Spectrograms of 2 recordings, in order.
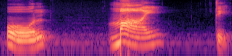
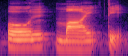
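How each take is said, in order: First: Almighty broken up slowly, MIGH loud and stretched; stress on middle syllable. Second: Almighty in three separate, evenly weighted syllables. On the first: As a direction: punch the MIGH in almighty, pausing between syllables. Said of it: "মাঝখানের সিলেবলটাকে জোরে বলতে হবে". (almighty ভেঙে ধীরে, মাঝের সিলেবলে জোর) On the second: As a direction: say almighty slowly, pausing between syllables. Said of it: "এই ওয়ার্ডে তিনটা সিলেবল". (almighty শব্দটি তিন সিলেবলে ভেঙে সমানভাবে ধীরে বলা) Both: Shown as a demonstration.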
